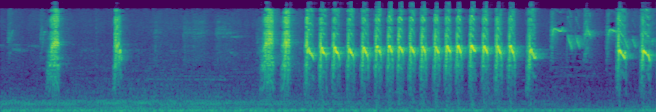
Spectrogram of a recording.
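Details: Grey-cheeked bulbul, locally cucak jenggot, in besetan mode: two isolated sharp clicks, then a long rattling run of fast, evenly spaced chips, followed by a few high squeaky whistles.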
